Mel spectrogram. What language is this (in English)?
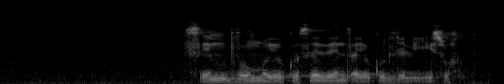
South Ndebele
